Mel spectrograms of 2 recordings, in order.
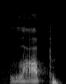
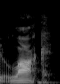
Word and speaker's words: Loc: I mean, now like I'm growing up, I like my Asian name better, which is actually pronounced Lop. Oh, But people used to say Loc or Loc, and I used to hate it.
